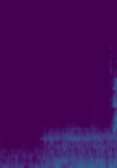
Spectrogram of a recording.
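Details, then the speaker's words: A tired pet dog snoring in the background while someone reads aloud. "I keep getting distracted and if you guys can hear can you hear that snoring in the background"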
